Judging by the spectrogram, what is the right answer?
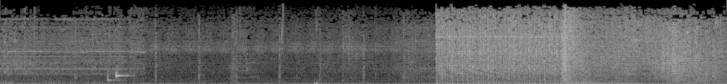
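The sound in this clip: Sustained rapid minigun fire in a video game breaks in partway through as a dense, continuous, loud roar, with a brief surge near the end, after quieter game sounds.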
